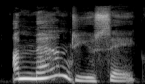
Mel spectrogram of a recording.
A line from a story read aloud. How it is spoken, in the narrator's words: cried Graziella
